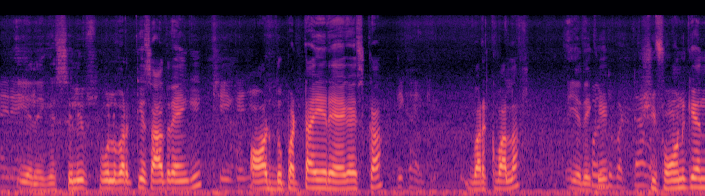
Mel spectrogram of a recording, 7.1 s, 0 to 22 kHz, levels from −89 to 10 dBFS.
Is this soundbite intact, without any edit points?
yes; 0 cuts

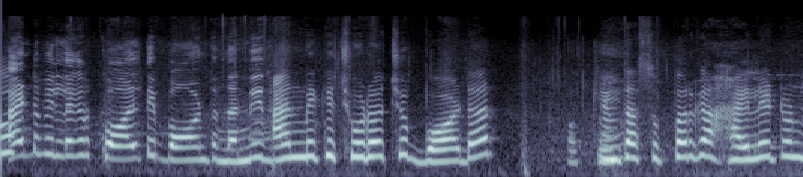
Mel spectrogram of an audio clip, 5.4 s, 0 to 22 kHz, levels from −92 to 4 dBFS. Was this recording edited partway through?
yes; 1 cut; at 1.8 s

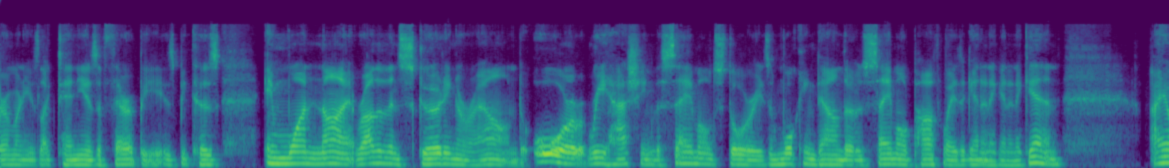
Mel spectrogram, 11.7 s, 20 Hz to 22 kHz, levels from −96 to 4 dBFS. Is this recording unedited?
yes; 0 cuts

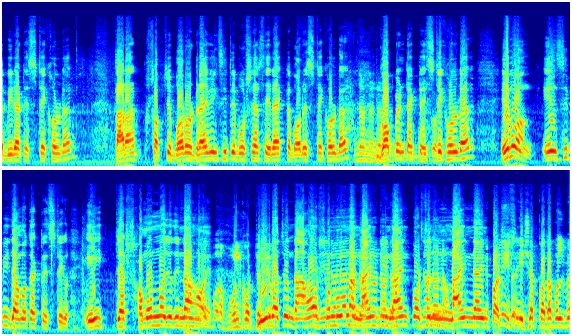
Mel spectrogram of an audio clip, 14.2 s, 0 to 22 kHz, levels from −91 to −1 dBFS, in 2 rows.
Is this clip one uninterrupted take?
yes; 0 cuts

